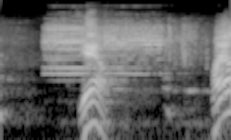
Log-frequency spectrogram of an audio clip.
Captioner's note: buzzer sounds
